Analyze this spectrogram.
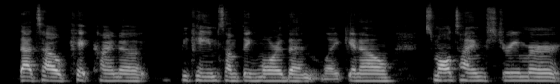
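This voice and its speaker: A woman with a Boston accent at medium pitch, on a very clean recording with a silent background. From US Northeast, Boston area. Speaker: streamer. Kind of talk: interview.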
